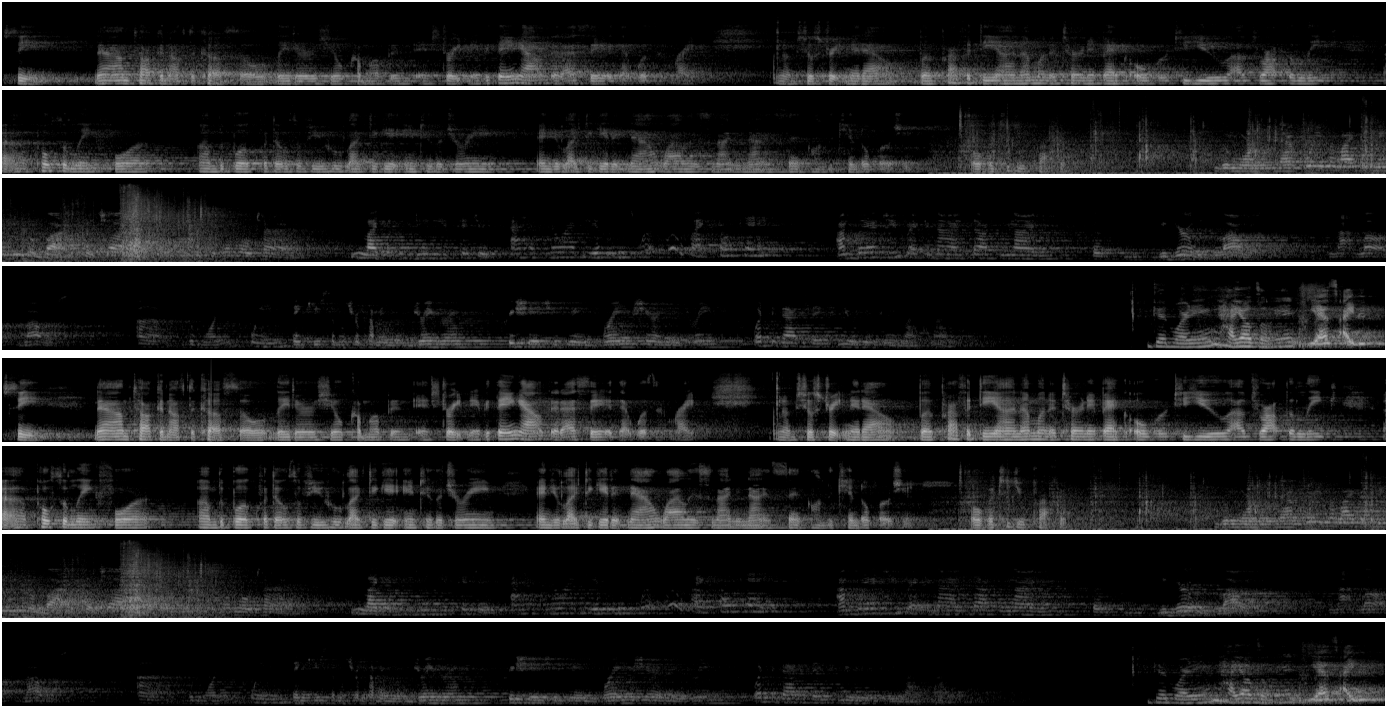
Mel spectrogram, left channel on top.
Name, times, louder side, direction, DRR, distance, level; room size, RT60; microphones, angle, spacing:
voice 1, 0.0-15.3 15.8-24.5, right 4 dB, 55° right, 12 dB, 0.4 m, -33 dB
sound 1, 23.1-29.9, left 1 dB, 15° left, 0.7 m, -43 dB
voice 2, 25.9-30.6 31.1-35.4 36.0-38.2 38.6-40.3 40.9-42.2 42.9-46.1 46.5-48.7 49.0-51.1, left 2 dB, 30° left, 2 dB, 1.1 m, -45 dB
voice 3, 53.0-55.2, left 4 dB, 80° left, 9 dB, 0.5 m, -32 dB
9.4 x 8.9 x 9.6 m, 2.9 s
head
